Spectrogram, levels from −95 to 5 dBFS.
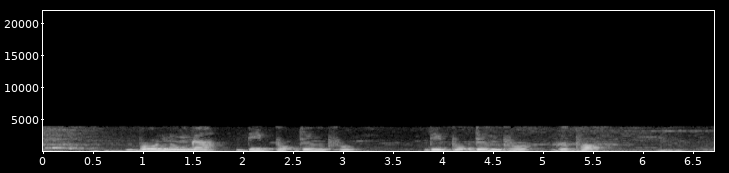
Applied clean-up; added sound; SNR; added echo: none; none; none; none.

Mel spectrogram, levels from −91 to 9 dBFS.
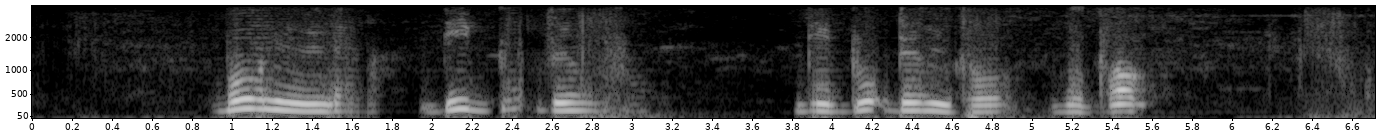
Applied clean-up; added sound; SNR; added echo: neural separator model SepFormer WHAM!.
